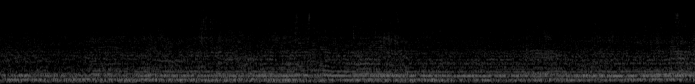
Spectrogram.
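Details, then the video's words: Swarm-like drone of honey bees arriving home at the hive with pollen, a thick unbroken buzzing at a low steady pitch, occasional faint taps as individual bees touch down. "Bees Returning With Pollen"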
